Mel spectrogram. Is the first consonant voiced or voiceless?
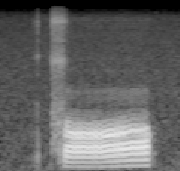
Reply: voiceless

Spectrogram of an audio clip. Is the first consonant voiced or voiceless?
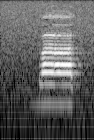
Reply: voiced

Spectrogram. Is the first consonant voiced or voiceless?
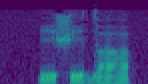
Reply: voiceless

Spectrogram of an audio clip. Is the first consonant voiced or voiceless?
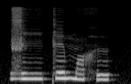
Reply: voiced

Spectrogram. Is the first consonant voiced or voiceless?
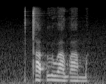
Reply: voiceless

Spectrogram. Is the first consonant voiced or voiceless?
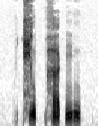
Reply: voiceless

